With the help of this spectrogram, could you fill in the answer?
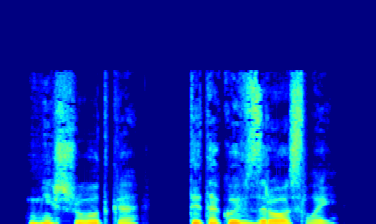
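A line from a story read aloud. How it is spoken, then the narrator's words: Affectionate mother. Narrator (Russian): ласково сказала мама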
